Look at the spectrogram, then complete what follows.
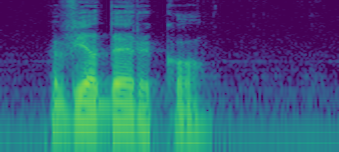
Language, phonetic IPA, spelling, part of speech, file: Polish, [vʲjaˈdɛrkɔ], wiaderko, noun, Pl-wiaderko.ogg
